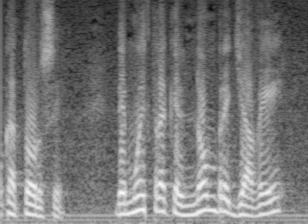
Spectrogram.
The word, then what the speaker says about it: Yahvé: Aunque sus publicaciones admiten que Jehová no es la pronunciación correcta del tetragrama original hebreo, que se escribe con YHWH, ellos insisten en usar ese nombre solamente en vez del nombre más correcto, o Yahvé.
